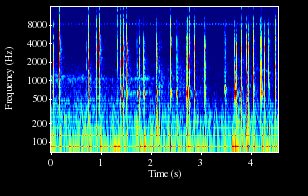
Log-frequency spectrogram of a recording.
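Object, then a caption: Glass back of a smartphone. Long acrylic nails tap and scratch the glass back panel of a blue iPhone with no case, held in one hand. Around two dozen sharp, dry clicks come in an irregular rhythm, each bright and high with almost no ring. Soft scratching fills the gaps between them.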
